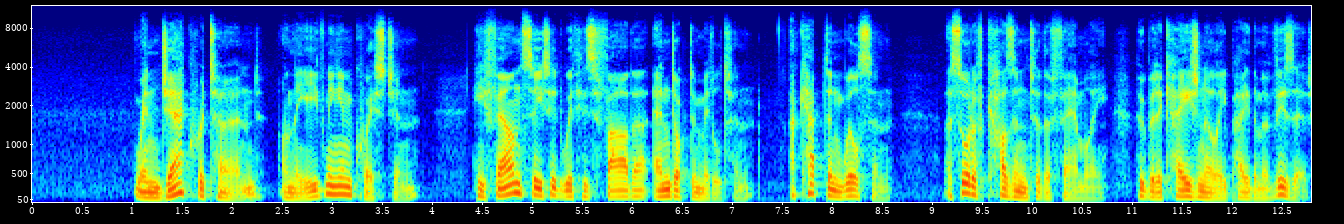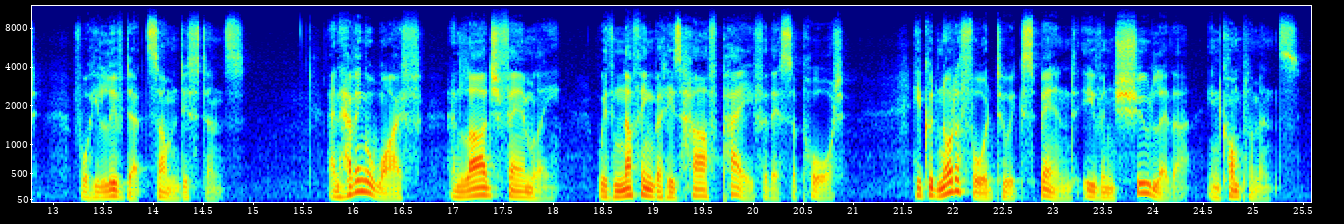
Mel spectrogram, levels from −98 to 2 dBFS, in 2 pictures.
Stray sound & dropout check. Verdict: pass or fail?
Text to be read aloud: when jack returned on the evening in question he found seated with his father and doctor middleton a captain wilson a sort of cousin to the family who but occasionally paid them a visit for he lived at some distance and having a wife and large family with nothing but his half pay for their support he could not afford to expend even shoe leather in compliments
pass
